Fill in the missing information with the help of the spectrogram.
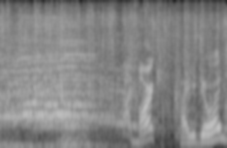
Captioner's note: applause and cheering; whoosh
